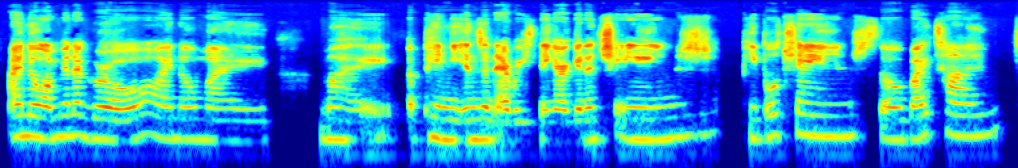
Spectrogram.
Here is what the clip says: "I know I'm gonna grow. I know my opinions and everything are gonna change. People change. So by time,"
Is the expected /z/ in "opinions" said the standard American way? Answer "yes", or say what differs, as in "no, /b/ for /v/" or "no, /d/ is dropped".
yes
